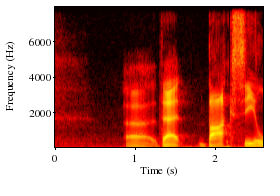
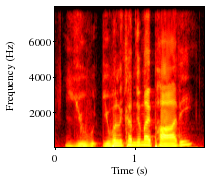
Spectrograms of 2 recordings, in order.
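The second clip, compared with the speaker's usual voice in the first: loud put-on come-hither voice; sing-song invite with a rising tune; imitating the girlfriend; 4 semitones higher, 9 dB louder, faster than usual. Imitating an ex-girlfriend inviting him to her party, loud put-on voice. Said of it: "she used to do this thing like".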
